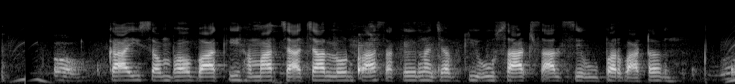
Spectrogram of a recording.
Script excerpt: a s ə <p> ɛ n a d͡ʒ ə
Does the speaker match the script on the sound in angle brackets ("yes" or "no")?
no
